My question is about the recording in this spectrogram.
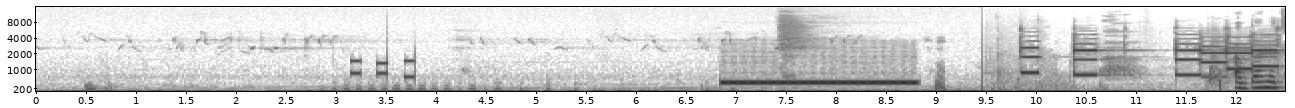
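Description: Mobile phone call on loudspeaker: three short keypad beeps, then a single steady ringback tone lasting about two seconds, then a melodic phone ringtone starting near the end, all over a low background music bed.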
